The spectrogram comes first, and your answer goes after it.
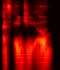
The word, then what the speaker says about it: Sago: Now, Ty was handed a technical foul by official Natalie Sago, I believe is how you pronounce her last name. It's Sago.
